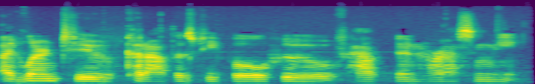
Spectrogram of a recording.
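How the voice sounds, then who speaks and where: A teenage boy, a high school senior, speaking in a measured, reflective way in a documentary interview. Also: little pitch movement, bright, forceful tone, low-quality recording. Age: teens.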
